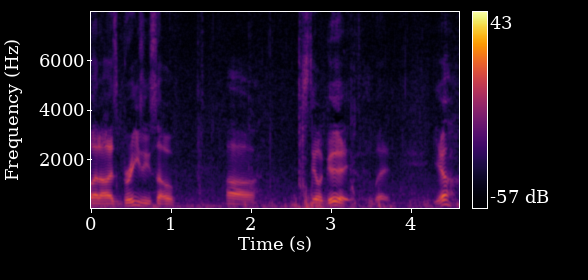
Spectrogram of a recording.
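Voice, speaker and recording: There is light background noise as a man speaks at a fairly slow pace. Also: dry sound with no echo. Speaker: cyclist vlogger. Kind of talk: casual vlog chat. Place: street. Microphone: phone near.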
